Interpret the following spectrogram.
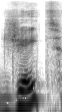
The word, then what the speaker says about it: Jate: Let's go next to is it pronounced Jate with a T from Tallahassee, Florida?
